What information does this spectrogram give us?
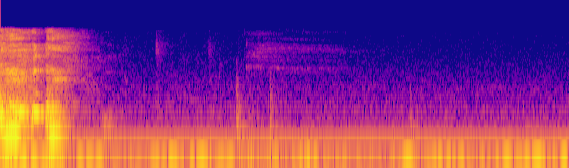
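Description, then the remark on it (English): A short, harsh cough from a scratchy throat bursts out at the start, a couple of rough throaty pulses, then fades into quiet with only faint small clicks and a steady low hum underneath. “Sorry, I have a little bit of a scratchy throat.”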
